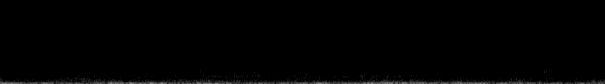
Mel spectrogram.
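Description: A bird repeating a short high note about four times a second, in a long even series that starts about half a second in, over footsteps on a forest path and a steady low rumble.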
